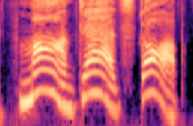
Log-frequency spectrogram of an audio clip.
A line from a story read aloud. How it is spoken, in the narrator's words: hollered Amelia Bedelia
